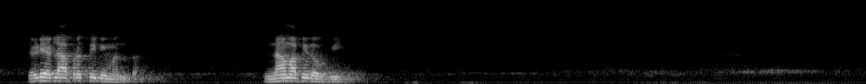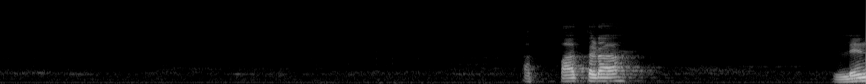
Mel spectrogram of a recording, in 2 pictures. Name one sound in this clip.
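A man speaks calmly into a close microphone, in short phrases with long pauses.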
